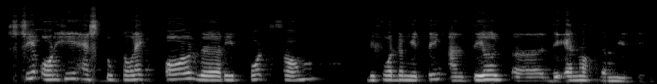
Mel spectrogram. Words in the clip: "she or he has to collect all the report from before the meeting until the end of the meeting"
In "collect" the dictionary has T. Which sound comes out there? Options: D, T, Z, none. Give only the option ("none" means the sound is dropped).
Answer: T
